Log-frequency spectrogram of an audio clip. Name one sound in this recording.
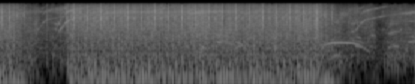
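An electric taser crackles loudly.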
